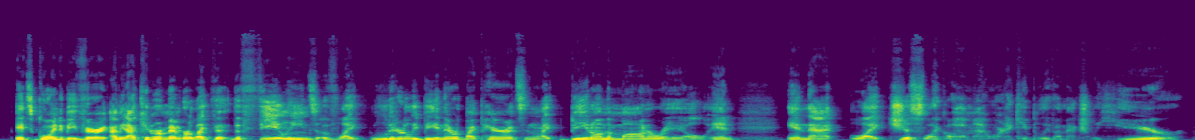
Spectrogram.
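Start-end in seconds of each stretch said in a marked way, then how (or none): 9.5-11.7 play-acted breathy, hushed whisper of childlike wonder. Retelling being on the monorail as a child: imitating own childhood awe. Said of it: "it was like Christmas morning".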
